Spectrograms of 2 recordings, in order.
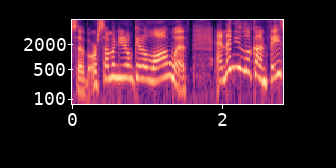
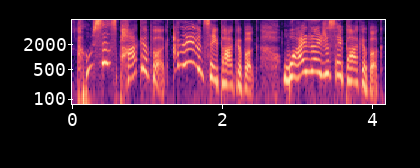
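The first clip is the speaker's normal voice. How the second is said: incredulous self-mockery; 7 semitones higher than usual. Real, not acted. Mocking her own word choice.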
